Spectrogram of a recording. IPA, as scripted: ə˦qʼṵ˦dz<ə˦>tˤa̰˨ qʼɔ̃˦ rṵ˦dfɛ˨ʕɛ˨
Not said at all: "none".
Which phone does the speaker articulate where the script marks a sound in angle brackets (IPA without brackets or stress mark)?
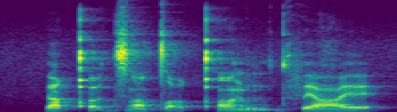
ə̃˦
